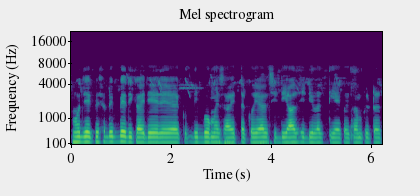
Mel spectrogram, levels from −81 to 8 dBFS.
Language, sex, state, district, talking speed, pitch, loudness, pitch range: Hindi, male, Rajasthan, Bikaner, 195 wpm, 135 Hz, -17 LUFS, 130-135 Hz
